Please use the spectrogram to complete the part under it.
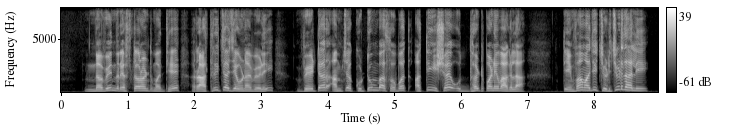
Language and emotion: Marathi, angry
